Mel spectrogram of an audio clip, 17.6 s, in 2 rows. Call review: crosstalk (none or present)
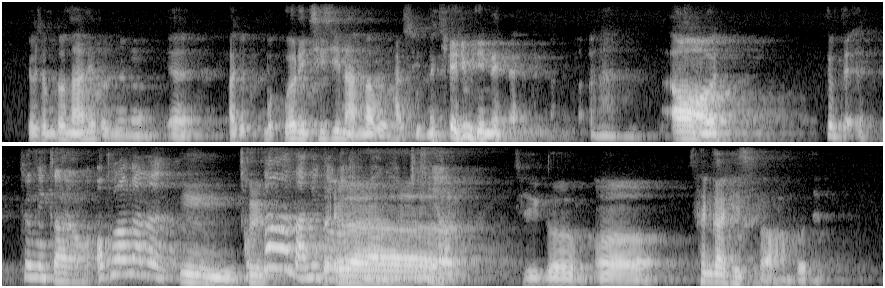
present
